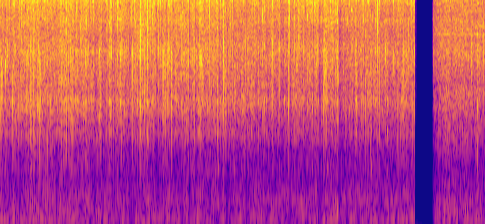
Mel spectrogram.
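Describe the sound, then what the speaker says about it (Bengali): Okra frying in olive oil for lentil dal, giving a loud, dense, continuous crackling sizzle with a brief cut to silence near the end. No voices are heard. "এখন ঢ্যাঁড়সটা আমি একদম অলিভ অয়েল তেলের মধ্যে ভেজে নিব ভালো করে"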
